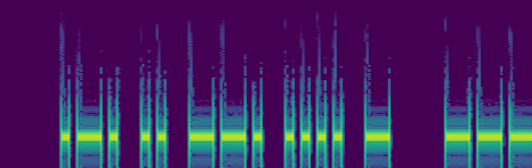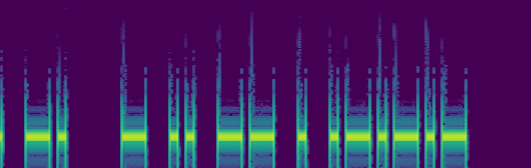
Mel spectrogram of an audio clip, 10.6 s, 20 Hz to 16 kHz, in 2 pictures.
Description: Morse code, heard as a keyed tone, about 14 wpm, 700 Hz. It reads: RIGHT ON TIME.
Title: A Sound Of Thunder 15wpm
